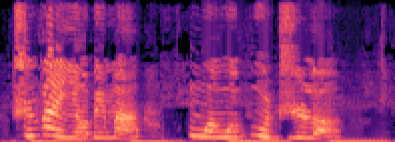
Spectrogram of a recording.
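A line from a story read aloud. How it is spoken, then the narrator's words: Crying. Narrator (Chinese): 哭着说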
